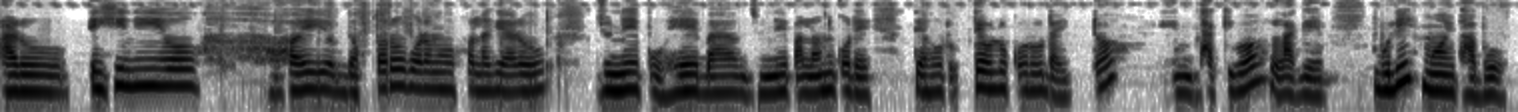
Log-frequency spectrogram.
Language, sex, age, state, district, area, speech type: Assamese, female, 30-45, Assam, Udalguri, rural, spontaneous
